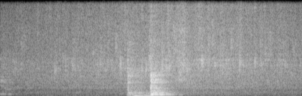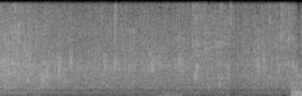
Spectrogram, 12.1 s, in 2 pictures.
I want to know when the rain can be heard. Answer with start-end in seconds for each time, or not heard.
0.0-12.0.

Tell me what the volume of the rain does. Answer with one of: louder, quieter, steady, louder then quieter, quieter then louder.
louder then quieter.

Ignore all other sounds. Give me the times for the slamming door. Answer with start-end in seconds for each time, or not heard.
2.5-3.3.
